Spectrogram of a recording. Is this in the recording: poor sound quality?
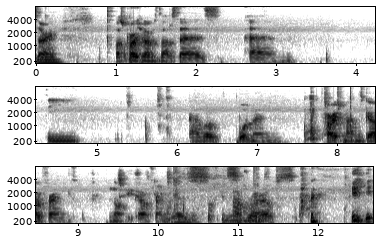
yes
